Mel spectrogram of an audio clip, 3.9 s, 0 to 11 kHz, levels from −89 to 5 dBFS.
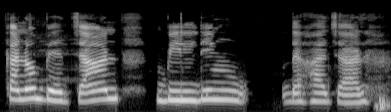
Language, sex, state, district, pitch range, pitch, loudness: Bengali, female, Assam, Hailakandi, 220-265 Hz, 245 Hz, -17 LUFS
